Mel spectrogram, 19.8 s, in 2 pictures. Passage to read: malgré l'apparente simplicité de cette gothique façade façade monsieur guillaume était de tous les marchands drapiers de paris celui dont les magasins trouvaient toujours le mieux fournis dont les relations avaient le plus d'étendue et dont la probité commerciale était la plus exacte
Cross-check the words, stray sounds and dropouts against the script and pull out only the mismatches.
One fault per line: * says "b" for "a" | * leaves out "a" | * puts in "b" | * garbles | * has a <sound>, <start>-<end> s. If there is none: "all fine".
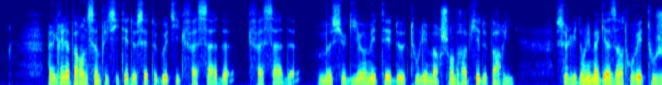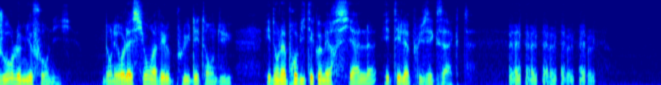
* has a laugh, 17.5-18.8 s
